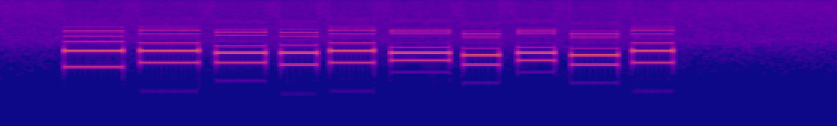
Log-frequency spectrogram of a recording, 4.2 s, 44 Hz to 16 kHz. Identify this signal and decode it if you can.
DTMF, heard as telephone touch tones, dialled by hand, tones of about 230 ms. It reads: 3985904049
